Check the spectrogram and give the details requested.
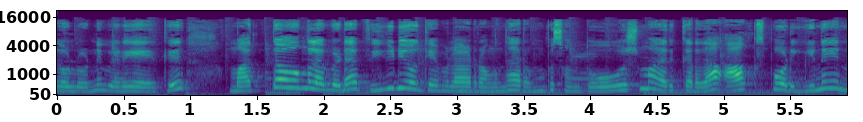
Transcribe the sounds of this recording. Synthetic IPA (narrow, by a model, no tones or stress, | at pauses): ɣɐɭɔnːɯʋɪɽɐjaːɪɾɯkːɯ | mɐt̪ːɐ̃ɐʋɐŋɡɐɭɐʋɪɽɐʋiːɽɪjoːkeːmɪlaːɾɾoːŋɡɐt̪ãːɾɔmbɐsɐnd̪oːʂɐmaːɪɾɯkːɐɾɐðãːʔaːkspoːʈɪɳɐɪn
